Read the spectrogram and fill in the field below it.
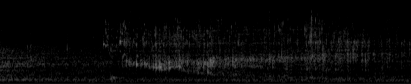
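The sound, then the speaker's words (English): Liquid is poured into a cup, beginning after a brief pause and continuing as a steady, gentle splashing trickle for a few seconds. It sounds fairly quiet, with no voices. “In the same way, he took the cup and he blessed it and he poured it out.”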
